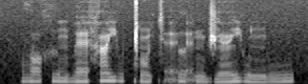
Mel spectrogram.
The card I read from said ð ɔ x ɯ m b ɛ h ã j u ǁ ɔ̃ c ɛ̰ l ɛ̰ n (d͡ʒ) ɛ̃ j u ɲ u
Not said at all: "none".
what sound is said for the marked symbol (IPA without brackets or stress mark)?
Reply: d͡ʒ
